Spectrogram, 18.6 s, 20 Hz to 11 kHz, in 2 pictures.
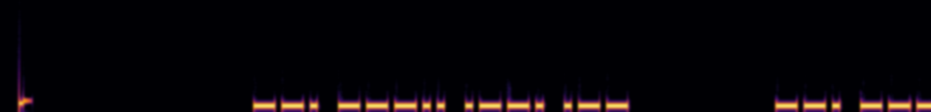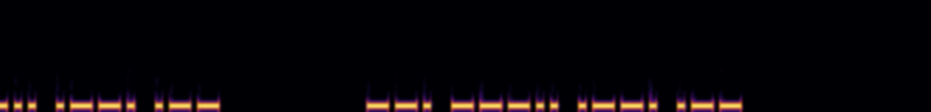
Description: Morse code, heard as a keyed tone, about 17 wpm, 700 Hz. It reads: G8PW G8PW G8PW
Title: DXCC-100 Call Signs - 4 Characters - Repeated 3x - 17wpm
